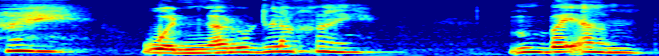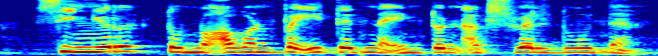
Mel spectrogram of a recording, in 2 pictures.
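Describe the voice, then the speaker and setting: Village wife played by a woman, fairly high voice, expressive, easygoing, teasing, radio comedy drama. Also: measured pace, husky. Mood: placating.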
